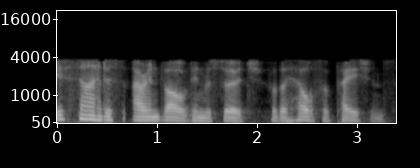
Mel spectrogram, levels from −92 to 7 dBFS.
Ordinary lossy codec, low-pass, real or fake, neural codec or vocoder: MP3, 32 kbps; 3.6 kHz; fake; codec, 16 kHz in and 24 kHz out, 0.6 kbps, FocalCodec, streaming, 2048 codes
